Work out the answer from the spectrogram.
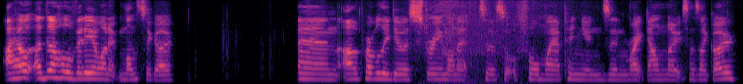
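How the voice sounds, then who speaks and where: A gaming streamer chatting casually during a live stream, answering viewer messages in a flat speaking voice. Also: mid-range voice, quick pace, a little hiss or hum.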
